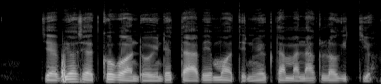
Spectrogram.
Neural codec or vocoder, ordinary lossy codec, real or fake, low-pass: none; none; real; none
